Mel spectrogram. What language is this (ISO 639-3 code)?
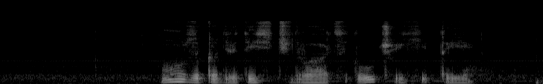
rus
